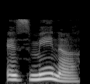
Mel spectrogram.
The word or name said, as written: azmina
